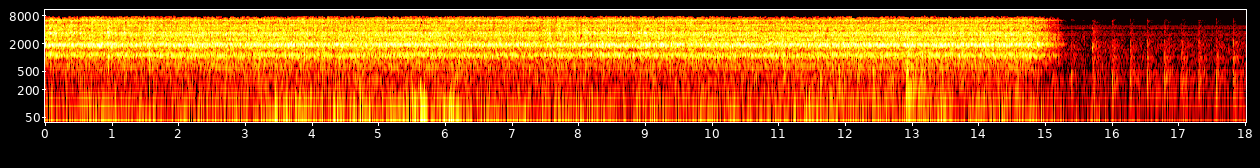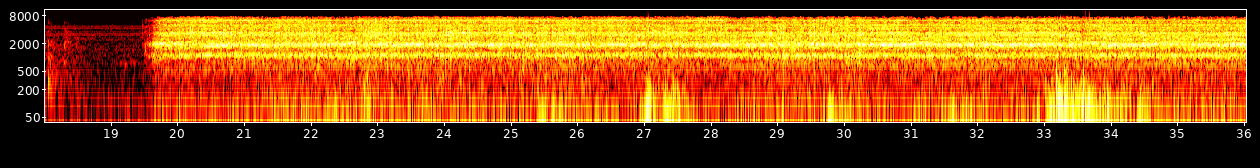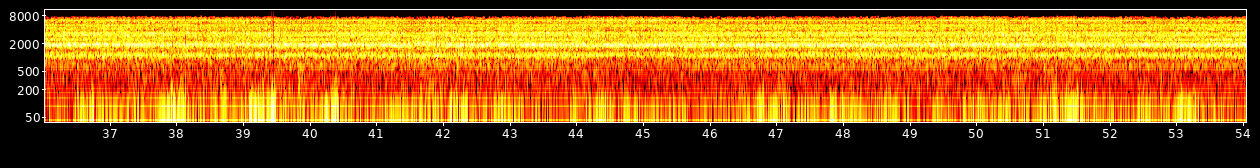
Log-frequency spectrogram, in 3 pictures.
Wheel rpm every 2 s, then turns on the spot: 160, 160, 160, 160, 160, 160, 160, 80, 0, 20, 150, 160, 160, 160, 160, 160, 160, 160, 160, 160, 160, 160, 160, 160, 160, 160, 160.
none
